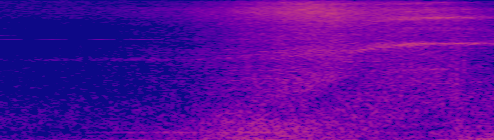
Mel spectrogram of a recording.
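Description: A spaceship engine roars low as the craft flies past.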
